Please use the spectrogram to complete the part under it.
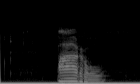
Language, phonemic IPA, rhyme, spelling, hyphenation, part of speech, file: Dutch, /ˈpaː.rəl/, -aːrəl, parel, pa‧rel, noun, Nl-parel.ogg
- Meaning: 1. a pearl, a precious, round shelly concretion from oysters or other molluscs 2. its imitation 3. mother of pearl, the natural material pearls are made from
